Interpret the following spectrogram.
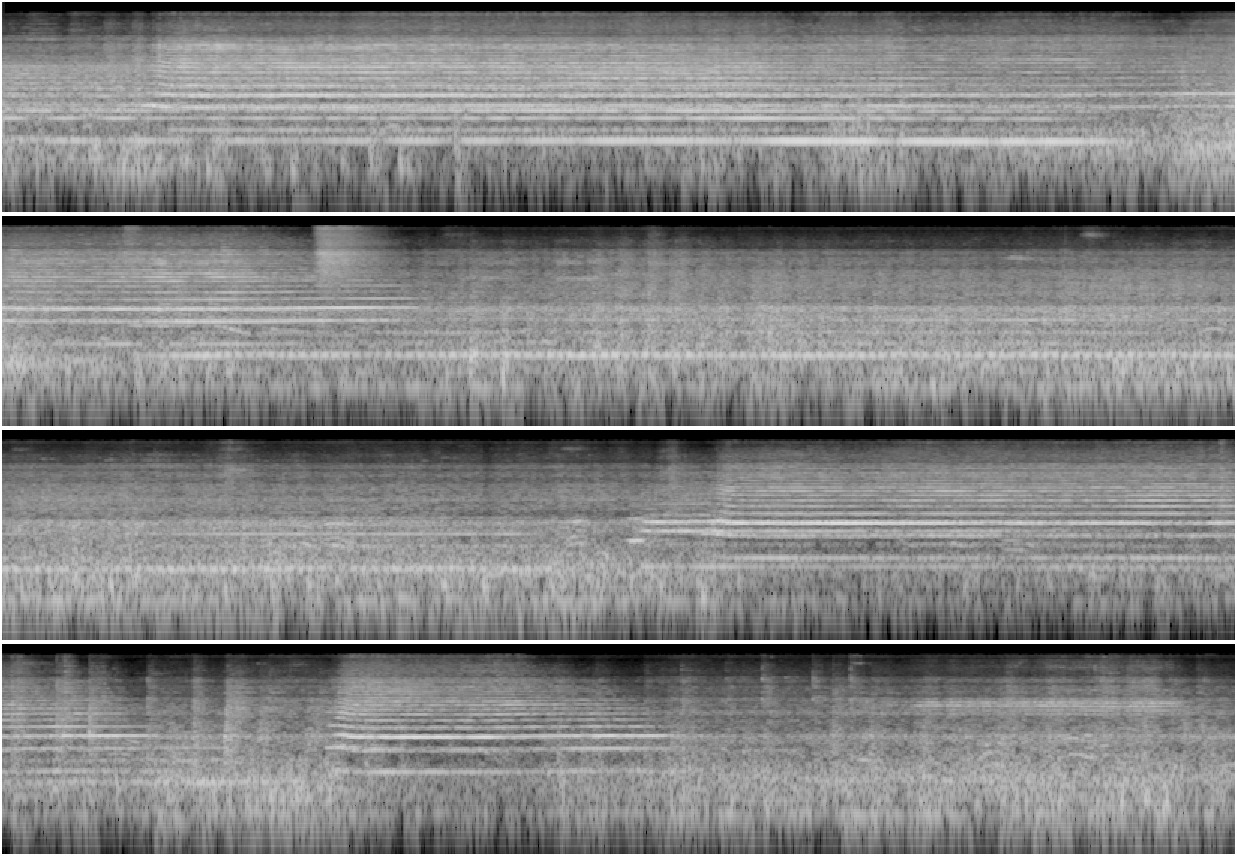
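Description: Moving train heard from inside a coach with an open barred window: running noise and wheels clattering over the rail joints. Long train horn blasts sound over it, one lasting about ten seconds near the start, then two more in the last third, the final one shorter.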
